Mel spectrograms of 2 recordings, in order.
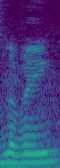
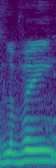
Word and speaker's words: LaVine: Never heard of Zach LaVine from the Chicago Bulls. It's LaVine. You better get me right. It's LaVine. You better get me right. See, the L is silent. The L is silent. It's LaVine.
